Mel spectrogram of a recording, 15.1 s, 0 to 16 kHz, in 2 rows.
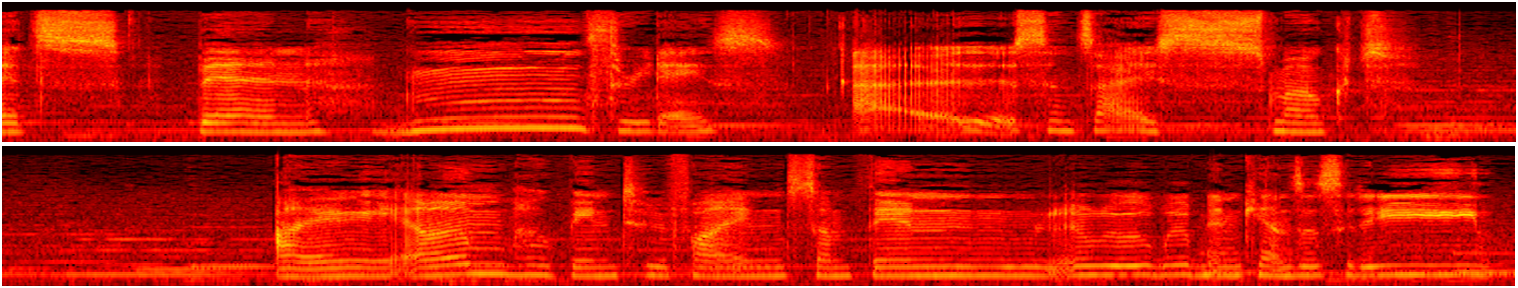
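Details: Woman with cerebral palsy from birth, most noticeably manifesting as a severe stutter, right side of body weaker than left; 3 days without smoking cannabis; stuttering.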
